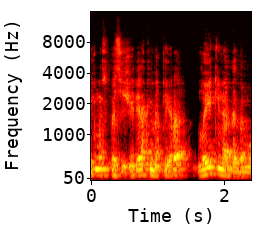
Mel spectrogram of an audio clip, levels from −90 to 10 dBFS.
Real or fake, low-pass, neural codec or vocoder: fake; 14.4 kHz; codec, 44.1 kHz, 3.4 kbps, Pupu-Codec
